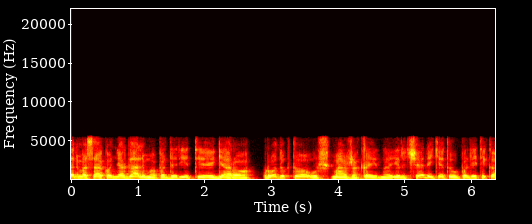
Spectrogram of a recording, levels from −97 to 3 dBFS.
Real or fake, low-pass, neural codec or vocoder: real; 5.4 kHz; none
